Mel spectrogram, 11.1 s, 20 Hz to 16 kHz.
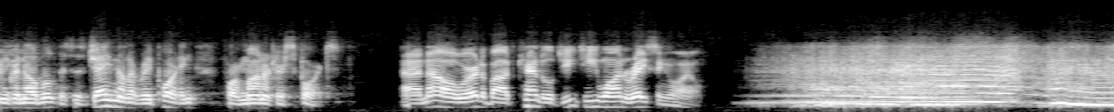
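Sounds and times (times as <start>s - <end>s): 
speech: 0.0s - 7.7s
high-performance car engines revving: 7.5s - 11.1s.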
